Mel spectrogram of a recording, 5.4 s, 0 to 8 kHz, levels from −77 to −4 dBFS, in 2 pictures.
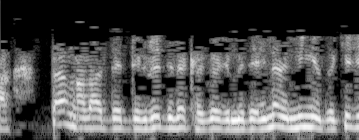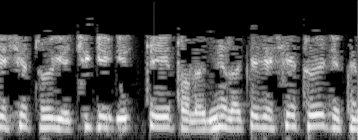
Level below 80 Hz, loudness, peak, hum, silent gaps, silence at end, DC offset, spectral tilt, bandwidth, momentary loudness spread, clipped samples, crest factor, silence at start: -52 dBFS; -13 LUFS; 0 dBFS; none; none; 0 s; under 0.1%; -10 dB/octave; 5.4 kHz; 3 LU; under 0.1%; 12 dB; 0 s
